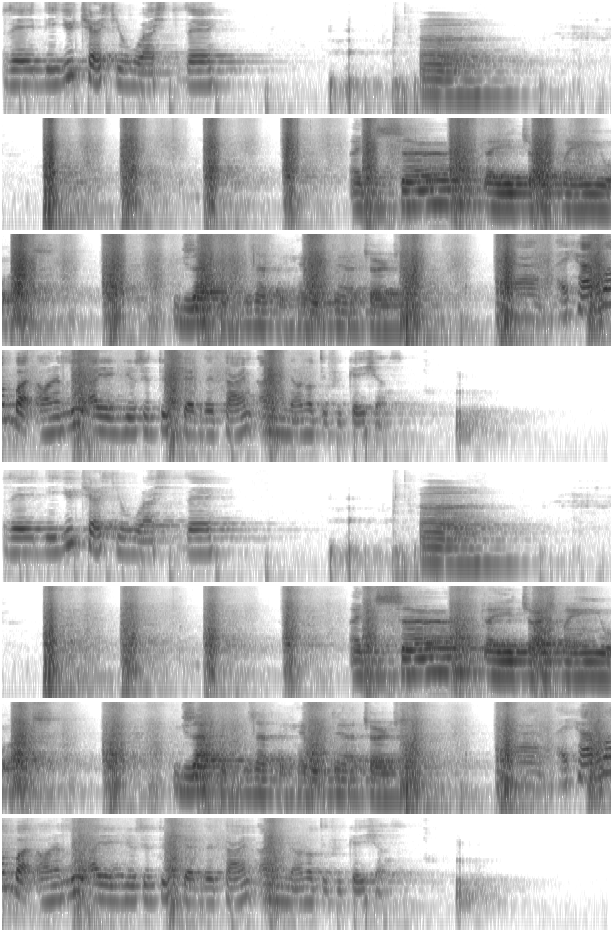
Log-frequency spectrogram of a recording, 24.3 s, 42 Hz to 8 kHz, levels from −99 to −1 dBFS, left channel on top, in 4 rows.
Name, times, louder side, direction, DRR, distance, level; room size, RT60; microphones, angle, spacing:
voice 1, 0.0-2.1 17.1-22.1, left 3 dB, 60° left, 12 dB, 1.2 m, -35 dB
voice 2, 4.2-4.8 9.6-12.7 13.9-16.3 22.8-22.9, equal, 15° right, 5 dB, 3.1 m, -32 dB
sound 1, 6.5-7.0 7.3-7.5 8.1-8.3 8.9-9.1 9.7-10.2 10.6-11.1 11.4-12.0 12.3-12.8 13.2-13.8 14.1-14.8 15.2-15.7 16.2-16.4 16.8-16.9 17.1-17.7 18.0-18.3 18.5-18.6 19.0-19.2 19.9-20.2 20.9-21.1, left 5 dB, 40° left, 0.8 m, -29 dB
29.5 x 29.0 x 6.9 m, 1.1 s
head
